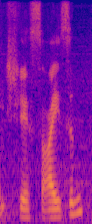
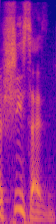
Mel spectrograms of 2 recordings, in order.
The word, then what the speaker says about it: Schießeisen: Greymane went for the Hunter's Blunderbuss, or as I learned in the last couple of weeks, the Schießeisen in German.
